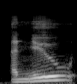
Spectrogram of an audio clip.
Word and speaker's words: anew: Anew is an adverb. It's pronounced new with the stress on the second syllable.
